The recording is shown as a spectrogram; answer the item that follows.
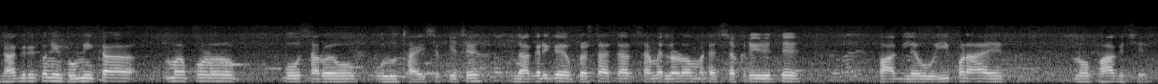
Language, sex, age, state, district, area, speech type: Gujarati, male, 18-30, Gujarat, Junagadh, urban, spontaneous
